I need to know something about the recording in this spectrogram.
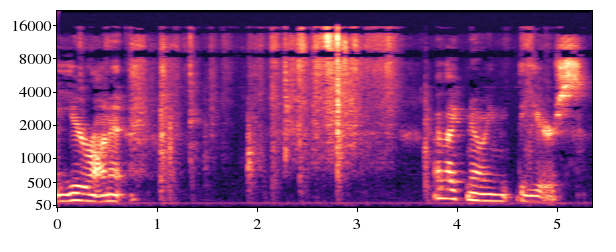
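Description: Paper pages rustle as a booklet is leafed through.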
